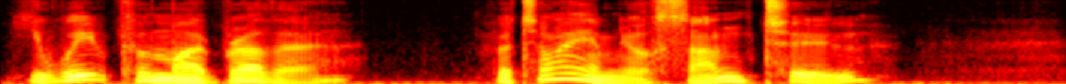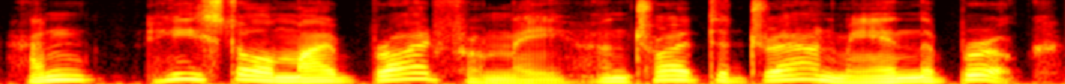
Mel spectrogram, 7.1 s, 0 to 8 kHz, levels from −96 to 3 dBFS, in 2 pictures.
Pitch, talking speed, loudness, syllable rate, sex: 130 Hz, 220 wpm, -15 LUFS, 5.1 syllables/s, male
